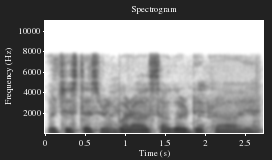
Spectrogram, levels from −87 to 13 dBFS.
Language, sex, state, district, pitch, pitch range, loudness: Hindi, female, Arunachal Pradesh, Papum Pare, 165 Hz, 165-170 Hz, -14 LUFS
